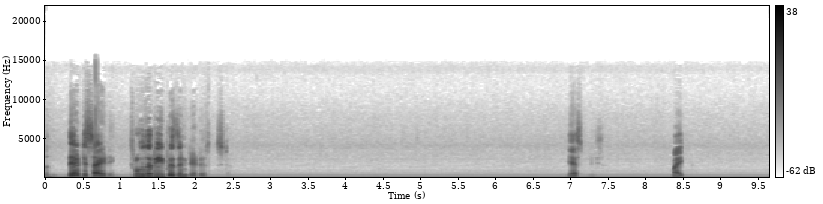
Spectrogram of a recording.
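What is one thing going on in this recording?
A middle-aged man speaks calmly into a headset microphone in short bursts.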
